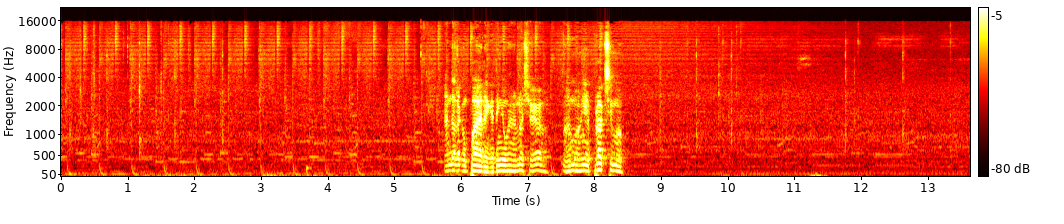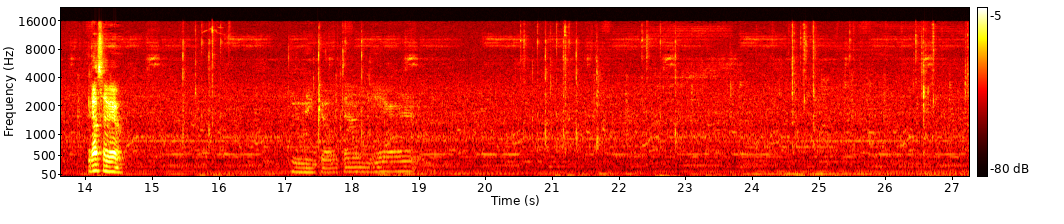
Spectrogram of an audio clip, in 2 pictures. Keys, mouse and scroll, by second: 1.1 click, 1.3 Tab, 2.0 click, 9.5 middle click, 10.1-11.4 middle drag, 15.7-16.8 middle drag, 18.4 e, 21.9 r, 24.8-26.7 right drag, 25.5-26.7 drag, 26.7 Tab, 26.8 click.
